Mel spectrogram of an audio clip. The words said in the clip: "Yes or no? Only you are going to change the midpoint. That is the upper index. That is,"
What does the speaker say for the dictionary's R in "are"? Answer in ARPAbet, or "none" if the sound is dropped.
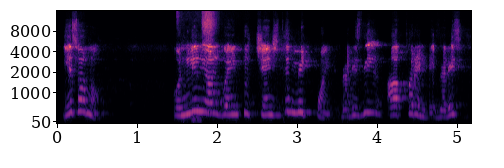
L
